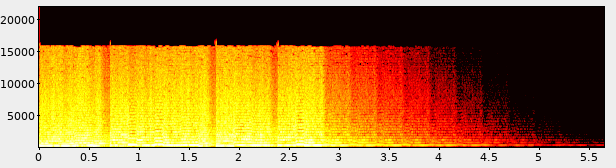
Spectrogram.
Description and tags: Riff 7 170BPM
short synth riff loop for use in hardcore dance music styles such as happy hardcore and uk hardcore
